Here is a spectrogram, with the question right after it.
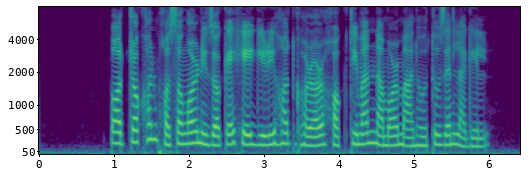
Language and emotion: Assamese, neutral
